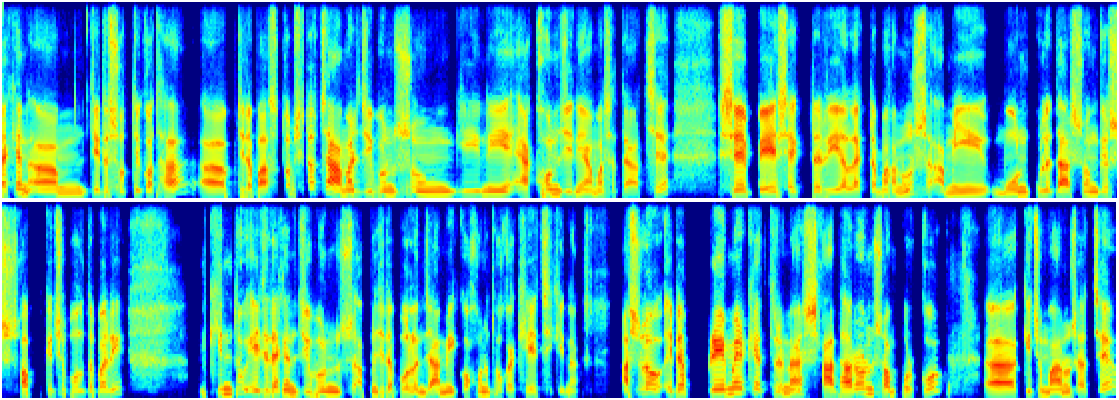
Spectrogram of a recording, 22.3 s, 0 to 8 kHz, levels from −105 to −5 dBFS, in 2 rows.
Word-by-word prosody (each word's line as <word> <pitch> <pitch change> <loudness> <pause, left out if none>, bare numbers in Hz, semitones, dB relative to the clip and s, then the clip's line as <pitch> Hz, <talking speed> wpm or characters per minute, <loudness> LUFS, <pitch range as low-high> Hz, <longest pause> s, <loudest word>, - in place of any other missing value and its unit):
দেখেন, 210 -2 +2 0.2
আম 115 -1 +3 0.3
যেটা - - 0
সত্যি - - -7
কথা, - - -3 0.4
আ - - +2 0.3
যেটা - - 0
বাস্তব, 120 +10 -1
সেটা 230 - -5
হচ্ছে 235 - -3
আমার 185 +3 +1
জীবন 165 +2 -4 0.2
সঙ্গিনী, 165 +1 -5 0.3
এখন 190 +8 -4
যিনি 150 -2 -2
আমার 115 0 -4
সাথে - - -8
আছে, - - -5 0.7
সে - - +9 0.2
বেশ - - +9
একটা - - -6
রিয়াল 130 +2 +3
একটা 155 - -6
মানুষ। 115 0 -5 0.3
আমি 130 +3 -2 0.4
মন 140 +3 -2
খুলে 175 0 -4
তার 150 -1 +5
সঙ্গে 150 +1 -5 0.2
সবকিছু 200 +1 -3
বলতে 175 0 -8
পারি। 170 - 0 1.0
কিন্তু 210 +1 -4
এই 180 - +3
যে, 180 - 0
দেখেন, 180 0 0
জীবন, 160 +2 -3 0.3
আপনি 150 - -10
যেটা - - -2
বললেন 145 -1 -1
যে, 130 - +2
আমি 145 +2 -1
কখনো 155 +3 -6
ধোকা 140 +2 -6
খেয়েছি 145 0 -3
কিনা। - - -10 0.5
আসলেও 210 -1 +2
এটা 185 +3 +4 0.2
প্রেমের 210 +4 +8
ক্ষেত্রে 210 -2 -4
না, - - +3 0.2
সাধারণ 175 +8 +3
সম্পর্ক, 155 -5 -4 0.6
অ্যা 135 +1 +6 0.3
কিছু 160 +2 -3
মানুষ 130 +2 +1
আছে। 190 +7 -2
165 Hz, 155 wpm, -25 LUFS, 145-185 Hz, 1.0 s, সে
